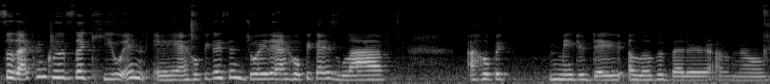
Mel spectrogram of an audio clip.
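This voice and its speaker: A young woman with a slightly raspy voice, chatting casually as the host of a vlog. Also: fairly high pitch, normal speed, slight background noise. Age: young adult. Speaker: host, vlogger. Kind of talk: casual chat.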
